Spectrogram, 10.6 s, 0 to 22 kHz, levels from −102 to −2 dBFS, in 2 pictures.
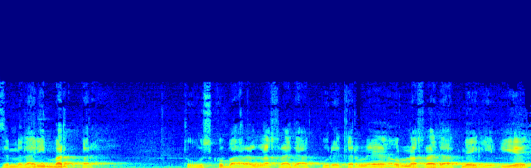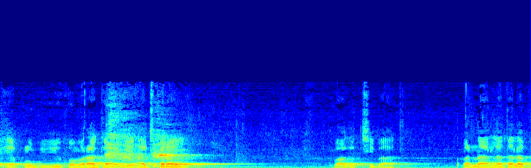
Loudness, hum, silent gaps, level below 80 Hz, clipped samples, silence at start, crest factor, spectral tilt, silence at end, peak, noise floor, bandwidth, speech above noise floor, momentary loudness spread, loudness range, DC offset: -32 LUFS; none; none; -62 dBFS; under 0.1%; 0 s; 18 dB; -7 dB/octave; 0 s; -14 dBFS; -59 dBFS; 11.5 kHz; 28 dB; 13 LU; 4 LU; under 0.1%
